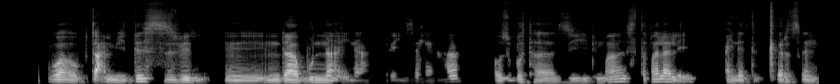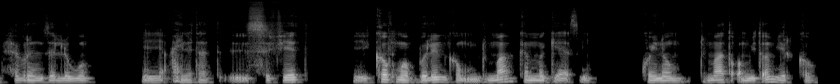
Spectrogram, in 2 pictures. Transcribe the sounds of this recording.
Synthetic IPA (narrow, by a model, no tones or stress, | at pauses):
wawbɨt̪ʼa̰ʕmid̪ɐszɨβɨlɨnd̪abunːaʔḭnaɨɾiʔizɐlːɐna | ʔaβzibo̞t̪ʰazijd̪ɨmːazɨt̪ʰɐfɐlalɐju | ʕajnɐt̪kʼɨɾt͡sʼɨnħɨβɾɨnzɐlːɐwo̞m | ʕa̰jnɐt̪ʰat̪sɨfet̪ | kʰɐfmɐbɐlɨnkʰɐmṵd̪ɨmːakʰɐmːɐɡjat͡sʼi | kʰo̞jno̞md̪̥ɨmːat̪ʰɐχʼɐ̰mːit̪ʼo̞̰mjɪɾɨkʰːɐβu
